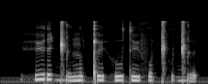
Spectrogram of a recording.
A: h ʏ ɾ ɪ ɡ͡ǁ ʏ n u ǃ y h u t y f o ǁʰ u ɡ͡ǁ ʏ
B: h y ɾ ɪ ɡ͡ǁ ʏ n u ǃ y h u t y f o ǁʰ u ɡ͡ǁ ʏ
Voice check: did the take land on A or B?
B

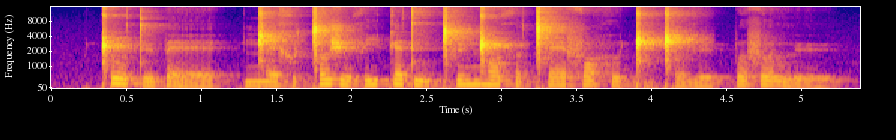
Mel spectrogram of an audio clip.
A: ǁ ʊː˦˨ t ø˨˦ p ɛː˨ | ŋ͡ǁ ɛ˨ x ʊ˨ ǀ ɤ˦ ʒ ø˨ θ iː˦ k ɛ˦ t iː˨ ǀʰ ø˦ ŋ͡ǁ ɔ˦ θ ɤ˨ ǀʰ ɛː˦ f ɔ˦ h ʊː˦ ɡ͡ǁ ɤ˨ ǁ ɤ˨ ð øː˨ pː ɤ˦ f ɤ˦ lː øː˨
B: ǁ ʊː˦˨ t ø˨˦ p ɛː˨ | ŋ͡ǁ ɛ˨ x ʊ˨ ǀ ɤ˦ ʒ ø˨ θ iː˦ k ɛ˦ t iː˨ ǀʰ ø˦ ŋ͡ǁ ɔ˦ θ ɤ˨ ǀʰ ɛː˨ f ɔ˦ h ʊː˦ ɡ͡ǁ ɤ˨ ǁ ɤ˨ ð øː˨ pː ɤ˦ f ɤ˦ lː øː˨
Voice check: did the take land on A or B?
A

